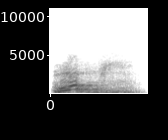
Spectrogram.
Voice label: "whoops" male; Voice; expletives

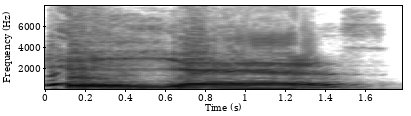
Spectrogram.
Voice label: "yes", male

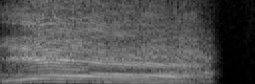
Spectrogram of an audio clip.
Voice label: "yeah", ungendered; ooh ahh

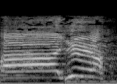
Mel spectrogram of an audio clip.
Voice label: "ah yeah", Voice

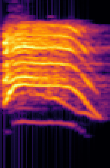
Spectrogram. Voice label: "ow" kid

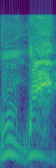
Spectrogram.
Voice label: "ooh wee" male

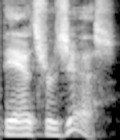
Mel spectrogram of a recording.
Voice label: answer is yes announcer

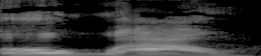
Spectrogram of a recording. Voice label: oh wow, kid; ooh ahh

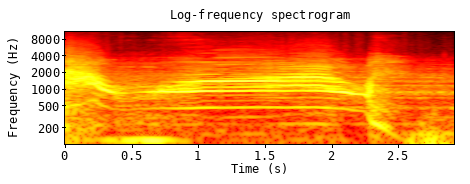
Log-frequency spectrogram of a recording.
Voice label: ow male

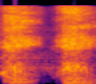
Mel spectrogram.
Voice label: "ay ay" male

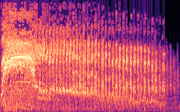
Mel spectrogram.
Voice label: ahhhh bbbbbbb, gibbrish; Voice

